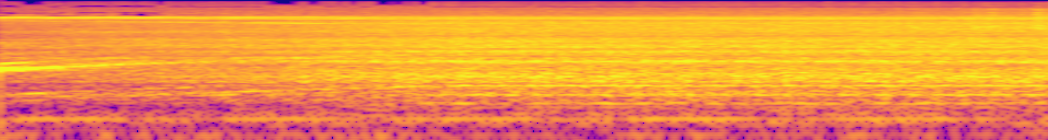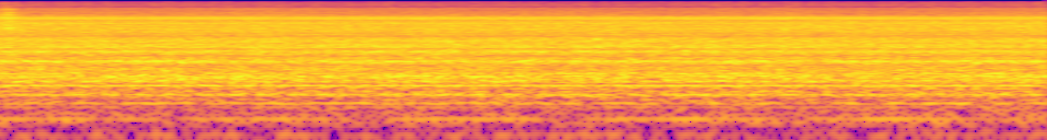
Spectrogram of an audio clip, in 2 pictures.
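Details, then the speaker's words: Wood lathe turning a miniature with a shallow fluted gouge: harsh buzzing chatter because the overhanging piece vibrates; remedy is light cuts, high speed and a sharp tool. "you can hear a lot of chatter that's because this piece is hanging over it's vibrating so light cuts high speed sharp"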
